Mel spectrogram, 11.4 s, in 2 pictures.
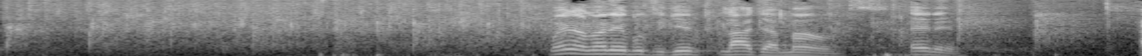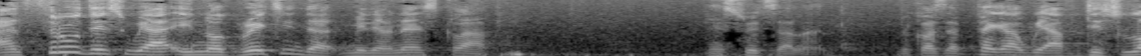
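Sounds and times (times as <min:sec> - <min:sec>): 
audience clapping: 0:00.0 - 0:05.8
speech: 0:02.8 - 0:04.9, 0:05.7 - 0:08.4, 0:09.2 - 0:11.4.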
